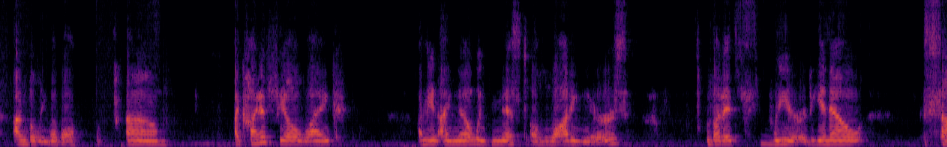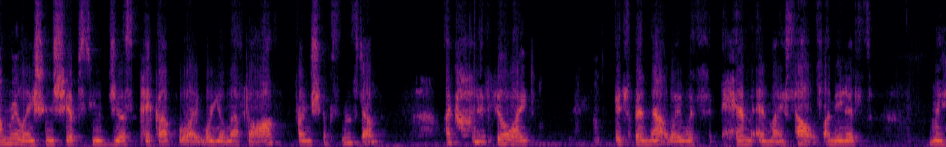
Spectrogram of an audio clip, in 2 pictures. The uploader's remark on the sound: Over the phone. Alpha House Pre-release Center in Billings, MT.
